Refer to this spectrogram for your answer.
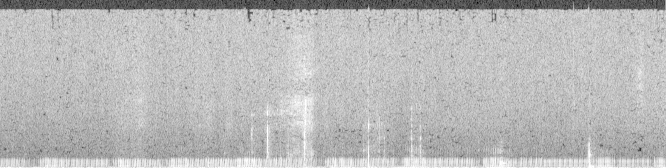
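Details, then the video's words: A baby kitten's rumbling purr, very low and thick, cycling in breath-length pulses with brief gaps and a few faint ticks over the top. "Baby Kitten Purring"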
